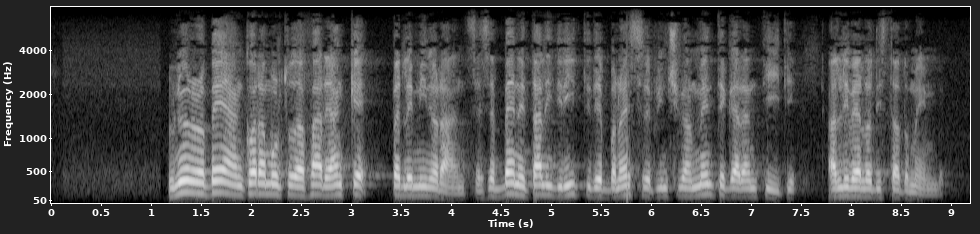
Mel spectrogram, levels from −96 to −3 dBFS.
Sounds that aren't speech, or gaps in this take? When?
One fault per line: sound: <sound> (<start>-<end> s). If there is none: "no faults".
no faults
